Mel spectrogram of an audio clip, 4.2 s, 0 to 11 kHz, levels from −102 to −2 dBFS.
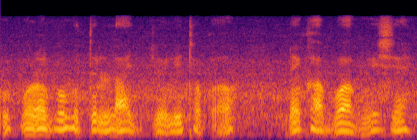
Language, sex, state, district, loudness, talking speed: Assamese, female, Assam, Sonitpur, -20 LUFS, 115 wpm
